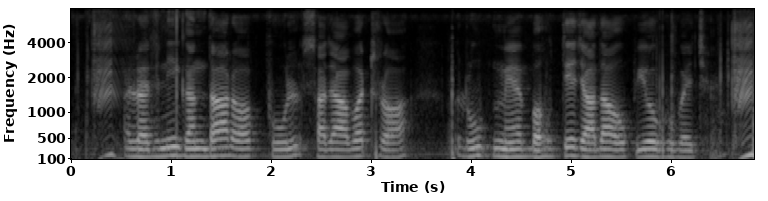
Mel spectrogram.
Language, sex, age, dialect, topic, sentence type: Maithili, male, 18-24, Angika, agriculture, statement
